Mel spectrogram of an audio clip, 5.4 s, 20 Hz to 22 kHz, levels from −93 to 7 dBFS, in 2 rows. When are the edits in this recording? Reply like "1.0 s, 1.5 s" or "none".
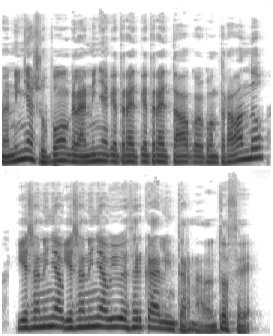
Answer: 1.4 s, 2.7 s, 3.3 s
